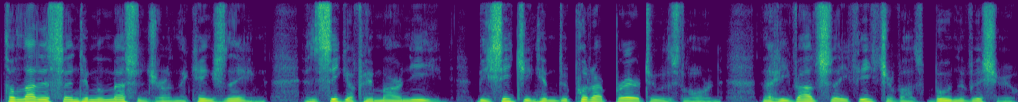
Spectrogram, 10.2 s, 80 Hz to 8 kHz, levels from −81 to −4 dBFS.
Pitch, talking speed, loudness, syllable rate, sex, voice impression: 115 Hz, 205 wpm, -18 LUFS, 4.8 syllables/s, male, very masculine, very adult-like, very old, very thick, very relaxed, powerful, dark, very soft, very muffled, slightly fluent, raspy, cool, intellectual, very sincere, very calm, very mature, friendly, reassuring, very unique, slightly elegant, very wild, slightly sweet, slightly strict, slightly intense, very modest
